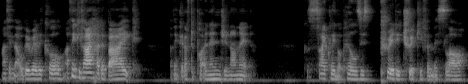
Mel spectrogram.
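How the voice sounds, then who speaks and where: A woman teacher reading a storybook to children, expressive, breaking off to put questions straight to her young listeners. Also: extremely low pitch, moderate pace, gravelly, reverberant. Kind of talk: animated children's storytelling with friendly asides.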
